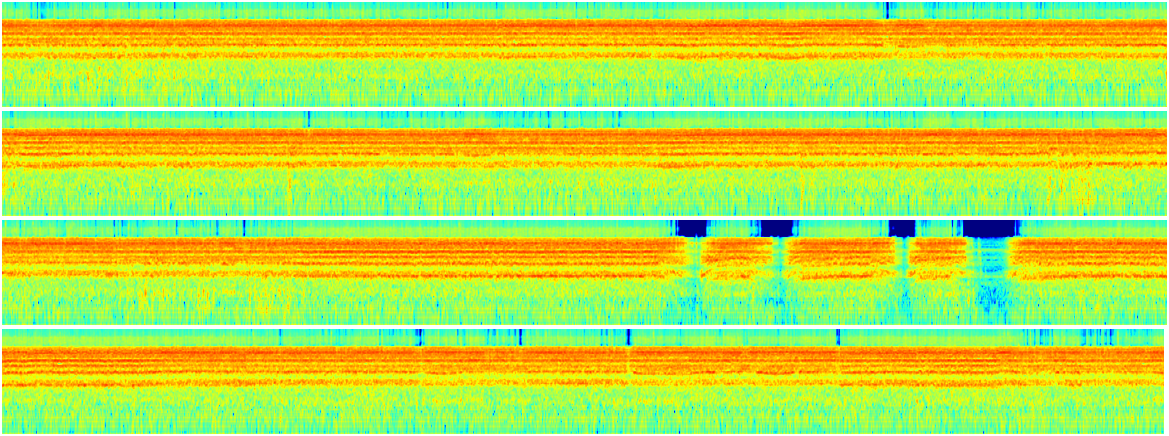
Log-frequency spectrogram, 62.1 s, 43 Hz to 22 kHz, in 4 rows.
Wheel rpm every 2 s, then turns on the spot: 230, 230, 230, 230, 230, 230, 230, 230, 220, 230, 230, 230, 230, 240, 230, 240, 230, 220, 200, 190, 100, 120, 120, 200, 220, 230, 230, 230, 220, 220, 220.
none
